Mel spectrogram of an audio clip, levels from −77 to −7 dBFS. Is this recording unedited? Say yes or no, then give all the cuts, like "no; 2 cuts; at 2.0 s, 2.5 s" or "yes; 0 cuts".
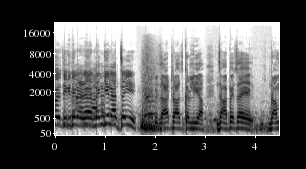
no; 1 cut; at 1.9 s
